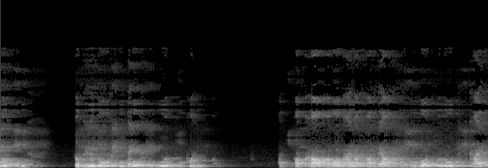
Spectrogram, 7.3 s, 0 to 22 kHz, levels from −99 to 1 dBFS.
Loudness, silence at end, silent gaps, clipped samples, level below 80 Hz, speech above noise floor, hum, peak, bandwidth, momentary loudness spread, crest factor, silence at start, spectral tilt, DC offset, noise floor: -23 LUFS; 0 s; none; under 0.1%; -76 dBFS; 54 dB; none; -6 dBFS; 9.6 kHz; 12 LU; 16 dB; 0 s; -7 dB/octave; under 0.1%; -76 dBFS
